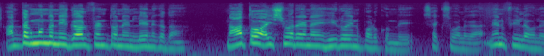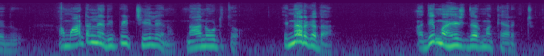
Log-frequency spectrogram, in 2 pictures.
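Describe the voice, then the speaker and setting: A man's voice: high voice, animated, fast. A man presenting TV news commentary, speaking emphatically and indignantly, repeating phrases and posing rhetorical questions. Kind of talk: indignant exposé commentary on a leaked call.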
